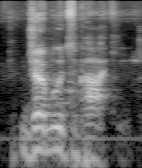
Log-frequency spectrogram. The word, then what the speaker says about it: Jobu Tupaki: Jobu Tupaki.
